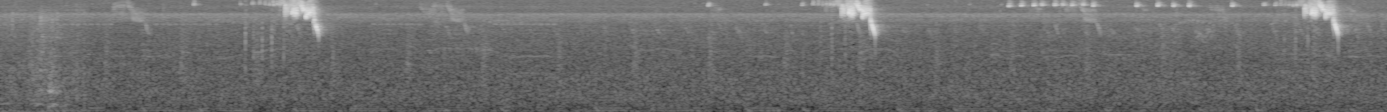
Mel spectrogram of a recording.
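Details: A Blue-black Grassquit (tiziu), a small bird well known to bird keepers that sings while jumping, gives a short, very high, buzzy descending phrase about every five seconds, with faint ticking notes between phrases.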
